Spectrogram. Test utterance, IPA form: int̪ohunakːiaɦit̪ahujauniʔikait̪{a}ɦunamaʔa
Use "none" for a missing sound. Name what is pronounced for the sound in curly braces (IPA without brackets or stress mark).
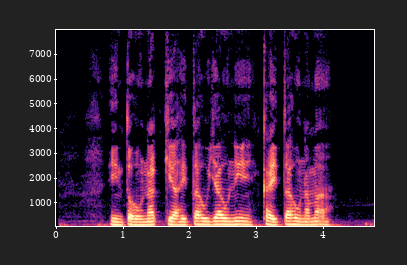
a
